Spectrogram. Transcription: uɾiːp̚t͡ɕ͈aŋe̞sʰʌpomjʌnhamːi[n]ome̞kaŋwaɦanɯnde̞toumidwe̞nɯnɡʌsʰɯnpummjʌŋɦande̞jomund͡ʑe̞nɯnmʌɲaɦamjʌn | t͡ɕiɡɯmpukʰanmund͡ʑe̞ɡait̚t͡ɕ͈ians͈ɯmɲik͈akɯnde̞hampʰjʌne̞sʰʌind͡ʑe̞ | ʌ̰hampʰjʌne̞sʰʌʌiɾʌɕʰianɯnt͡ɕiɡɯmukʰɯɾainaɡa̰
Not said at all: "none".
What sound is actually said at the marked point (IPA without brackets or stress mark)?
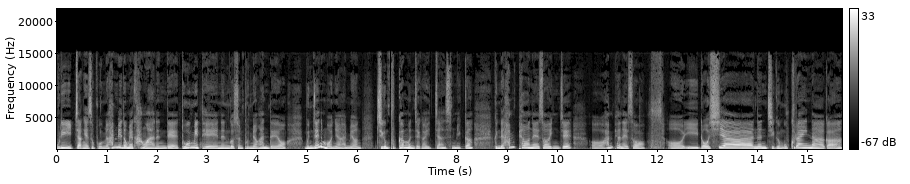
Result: d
